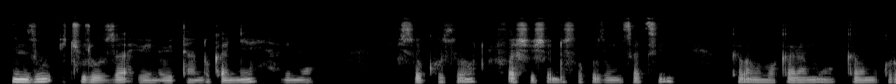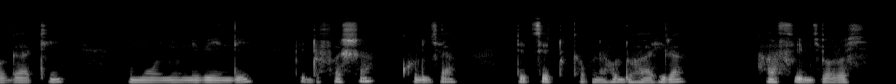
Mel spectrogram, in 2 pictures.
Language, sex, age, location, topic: Kinyarwanda, male, 25-35, Nyagatare, finance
